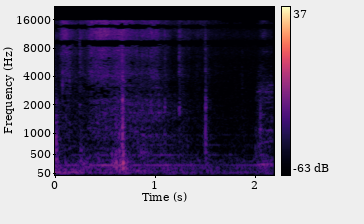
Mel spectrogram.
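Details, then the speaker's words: BMW E91 with ignition on, engine off, front washer activated: steady low electric pump hum with no grinding or stutter; front washer pump working, unlike silent failed rear pump; normal washer pump operation. "Lave-glace avant, il fonctionne. On entend la pompe."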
